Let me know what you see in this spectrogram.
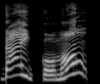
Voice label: girl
